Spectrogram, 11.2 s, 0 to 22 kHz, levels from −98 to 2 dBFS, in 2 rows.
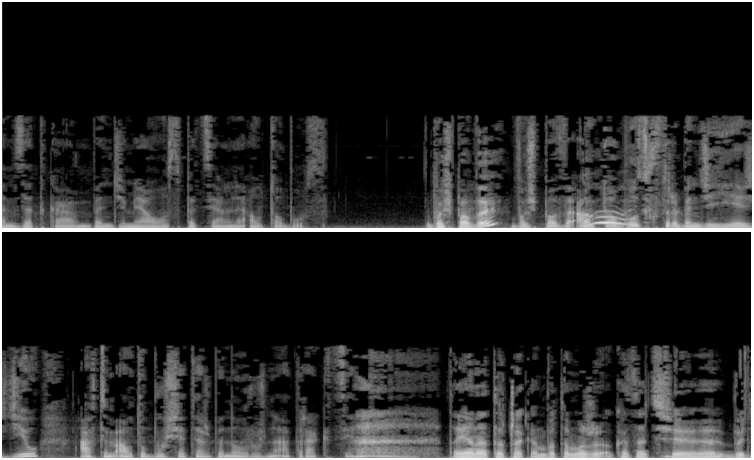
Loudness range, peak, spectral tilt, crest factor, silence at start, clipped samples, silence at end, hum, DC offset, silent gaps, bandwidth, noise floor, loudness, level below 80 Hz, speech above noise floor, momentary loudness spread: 6 LU; -4 dBFS; -6.5 dB/octave; 18 dB; 0 s; under 0.1%; 0 s; none; under 0.1%; none; 11.5 kHz; -57 dBFS; -24 LUFS; -48 dBFS; 34 dB; 14 LU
